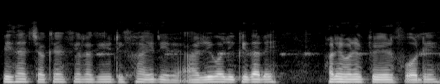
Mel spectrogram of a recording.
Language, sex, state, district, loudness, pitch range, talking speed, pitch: Hindi, male, Madhya Pradesh, Umaria, -17 LUFS, 115-120 Hz, 205 wpm, 115 Hz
